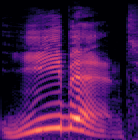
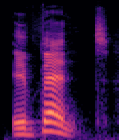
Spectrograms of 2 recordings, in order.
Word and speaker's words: event: 이걸 여러분 만약에 event 이렇게 발음한다든가 effort 이렇게 발음하면 아예 못 알아들어요. 그러니까 effort, event, recently가 아니라 recently 요 중간 음절은 쓴으로 죽이게 돼 있거든요.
